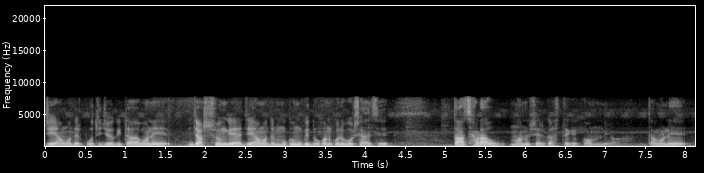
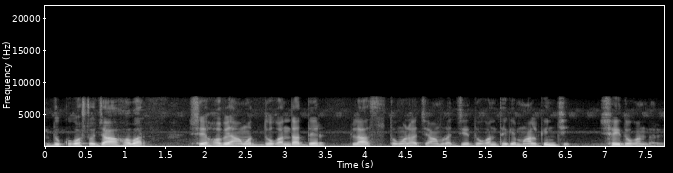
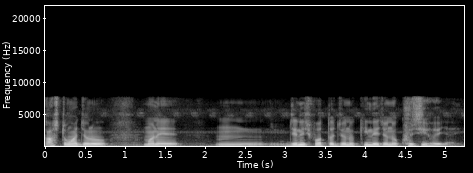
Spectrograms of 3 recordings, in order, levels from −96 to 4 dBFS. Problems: constant background noise, continuous background conversations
